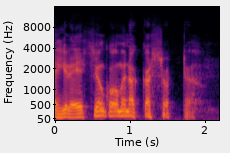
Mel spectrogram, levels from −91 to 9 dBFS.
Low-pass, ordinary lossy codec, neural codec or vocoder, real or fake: 14.4 kHz; none; codec, 44.1 kHz, 7.8 kbps, DAC; fake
